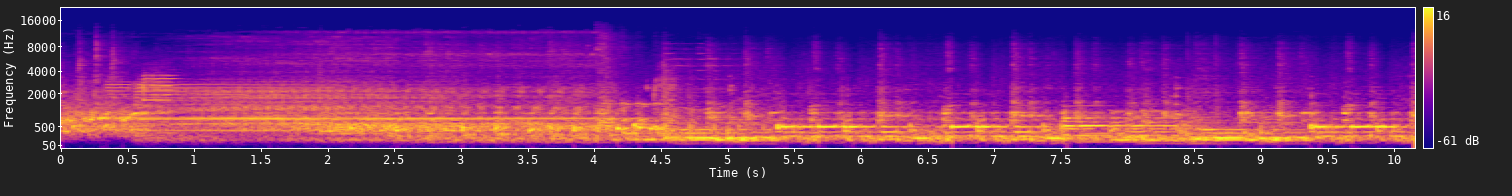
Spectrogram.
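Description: Live instrumental rock band: an electric guitar chord rings out for about four seconds, then drums and a repeated guitar figure come in.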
